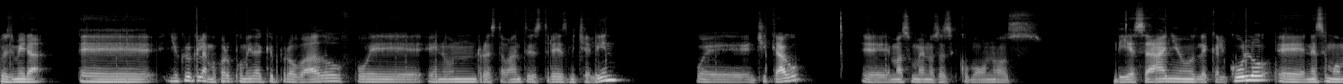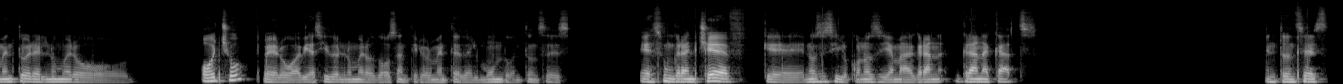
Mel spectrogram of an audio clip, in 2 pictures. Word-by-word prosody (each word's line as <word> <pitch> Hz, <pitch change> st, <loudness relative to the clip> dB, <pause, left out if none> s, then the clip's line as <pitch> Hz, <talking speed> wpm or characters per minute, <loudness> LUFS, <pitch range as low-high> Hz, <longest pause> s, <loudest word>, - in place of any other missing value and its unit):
Pues 120 Hz, -2 st, +2 dB
mira, 125 Hz, 0 st, +3 dB, 0.2 s
eh, 125 Hz, -2 st, +1 dB
yo 150 Hz, -2 st, -3 dB
creo 180 Hz, +2 st, +2 dB
que 175 Hz, -, +2 dB
la 155 Hz, -, +3 dB
mejor 130 Hz, +2 st, -2 dB
comida 130 Hz, -2 st, -1 dB
que -, -, -3 dB
he -, -, -8 dB
probado 125 Hz, +4 st, 0 dB
fue 120 Hz, -3 st, -3 dB
en 120 Hz, 0 st, -2 dB
un 125 Hz, +1 st, +2 dB
restaurante 115 Hz, 0 st, -4 dB
de 120 Hz, -, -1 dB
estrellas 120 Hz, +1 st, -3 dB
Michelin, 180 Hz, -, +1 dB, 0.6 s
fue 115 Hz, -3 st, -5 dB
en 105 Hz, -, -8 dB
Chicago, -, -, +2 dB, 0.5 s
eh, 110 Hz, 0 st, -3 dB
más 115 Hz, +1 st, -2 dB
o 125 Hz, -, -4 dB
menos 115 Hz, 0 st, -2 dB
hace 110 Hz, -1 st, -6 dB
como 110 Hz, 0 st, -8 dB
unos 110 Hz, -2 st, -8 dB, 0.7 s
10 115 Hz, +1 st, +1 dB
años, 125 Hz, 0 st, +4 dB
le 115 Hz, -1 st, -2 dB
calculo. 180 Hz, -, +5 dB
Eh, 125 Hz, -5 st, +2 dB
en 120 Hz, +2 st, +1 dB
ese 125 Hz, +4 st, -1 dB
momento 125 Hz, +2 st, +2 dB
era 130 Hz, -1 st, +1 dB
el 120 Hz, -1 st, -1 dB
número 105 Hz, -4 st, -3 dB, 0.7 s
8 200 Hz, +10 st, +3 dB
pero 110 Hz, -3 st, 0 dB
había 110 Hz, +1 st, -2 dB
sido 120 Hz, 0 st, -3 dB
el 115 Hz, -1 st, -4 dB
número 115 Hz, -2 st, -3 dB
2 110 Hz, +2 st, -6 dB
anteriormente 110 Hz, 0 st, -6 dB
del 105 Hz, 0 st, -8 dB
mundo, 110 Hz, 0 st, -3 dB
entonces, 105 Hz, 0 st, -9 dB, 0.6 s
es 125 Hz, -2 st, 0 dB
un 140 Hz, -3 st, +3 dB
gran 130 Hz, -1 st, +5 dB
chef 130 Hz, -1 st, +6 dB
que 105 Hz, -3 st, -3 dB
no 125 Hz, +2 st, +1 dB
sé 125 Hz, -, -2 dB
si 125 Hz, +2 st, -2 dB
lo 110 Hz, -2 st, -4 dB
conoces, 115 Hz, +1 st, -3 dB
se 110 Hz, -, -5 dB
llama 110 Hz, -1 st, -1 dB
Grant 115 Hz, +2 st, 0 dB
Grant 130 Hz, -2 st, +3 dB
Achatz. 120 Hz, 0 st, -3 dB, 2.2 s
Entonces 120 Hz, 0 st, 0 dB
120 Hz, 150 wpm, -23 LUFS, 110-130 Hz, 2.2 s, chef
